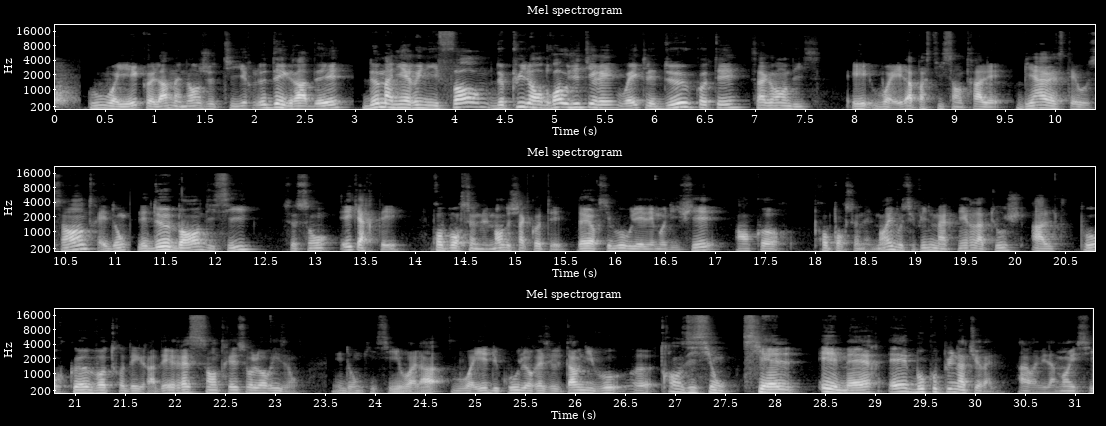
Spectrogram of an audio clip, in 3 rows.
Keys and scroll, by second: 20.5 alt+super+z.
